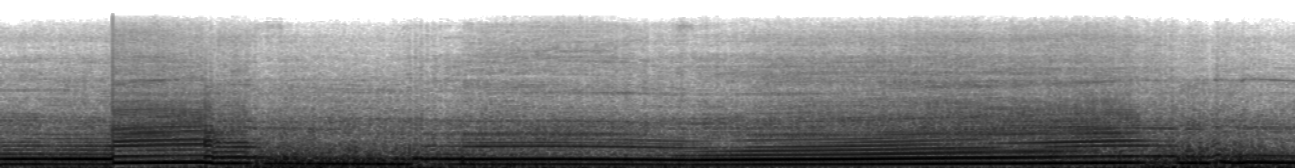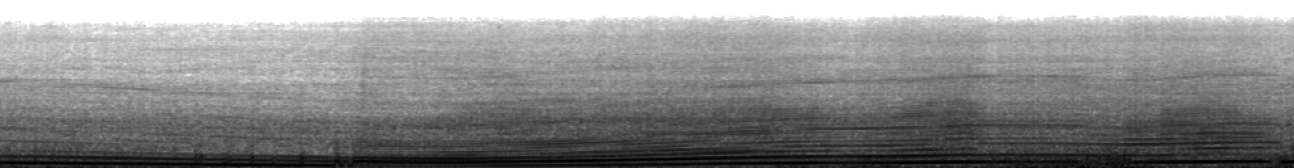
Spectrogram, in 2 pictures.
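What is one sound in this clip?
A motorcycle engine hums steadily, its pitch rising and falling as the rider speeds up and slows down.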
